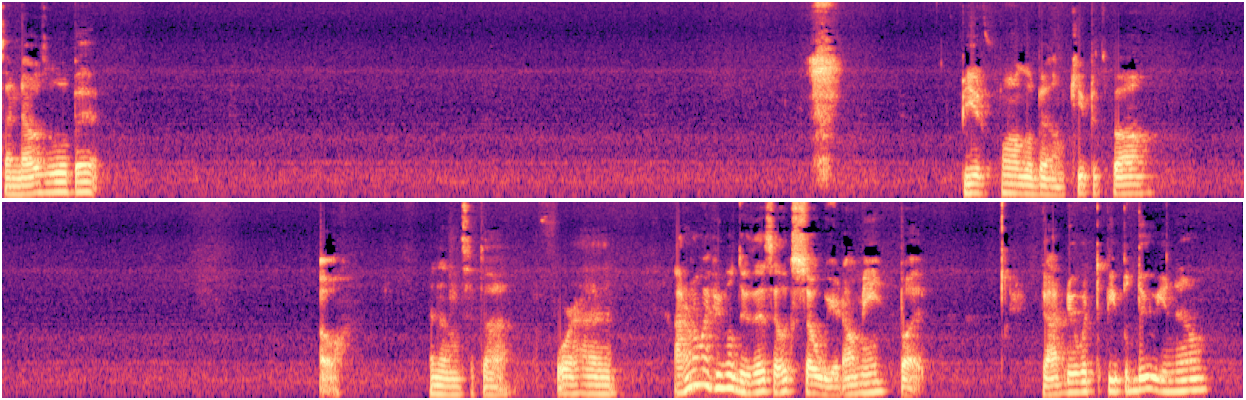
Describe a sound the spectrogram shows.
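A young man talks casually, close to a microphone.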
